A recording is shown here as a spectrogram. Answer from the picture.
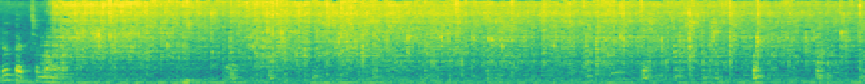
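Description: Shallots and garlic dropped into hot oil with whole spices, sizzling loudly: the sizzle starts suddenly about half a second in and then runs steadily, with a few light knocks of stirring. This is the spices being fried for a sambar's roasted-coconut masala.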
